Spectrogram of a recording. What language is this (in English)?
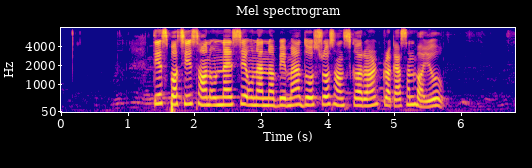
Nepali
